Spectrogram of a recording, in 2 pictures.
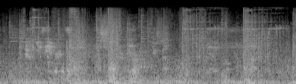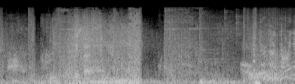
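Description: Magic spells crackle and whoosh in a fast fight.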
